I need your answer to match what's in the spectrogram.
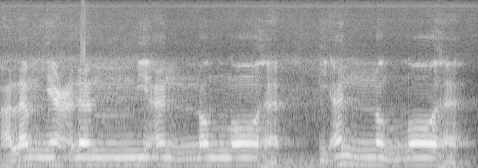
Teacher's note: mim sukunnya bertemu dengan huruf ba, ini hukumnya dibaca ikhfa syafawi, jadi dibaca samar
